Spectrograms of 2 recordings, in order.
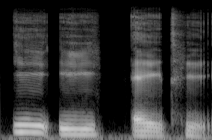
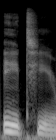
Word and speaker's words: E-E-A-T: E-E-A-T, and let's remind everyone we pronounce it as the individual letters E-E-A-T. Not E.T., right?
